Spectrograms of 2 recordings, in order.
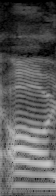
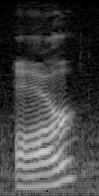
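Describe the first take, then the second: First: R as an open "ah"; non-rhotic R. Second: R with the r-sound pronounced; rhotic R. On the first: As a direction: say R with no r-sound at the end. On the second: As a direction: sound the final r in R, American-style. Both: Shown as a demonstration. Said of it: "I have a non-rhotic R".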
